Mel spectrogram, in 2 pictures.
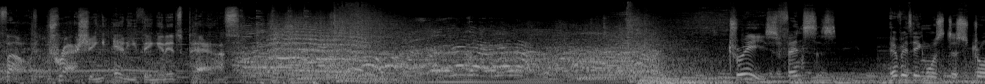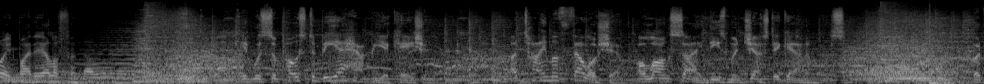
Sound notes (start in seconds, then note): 2.5 attacking elephant trumpets; 3.4 tree slams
